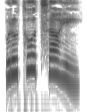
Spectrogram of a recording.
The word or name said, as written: ವೃಥೋತ್ಸಾಹಿ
